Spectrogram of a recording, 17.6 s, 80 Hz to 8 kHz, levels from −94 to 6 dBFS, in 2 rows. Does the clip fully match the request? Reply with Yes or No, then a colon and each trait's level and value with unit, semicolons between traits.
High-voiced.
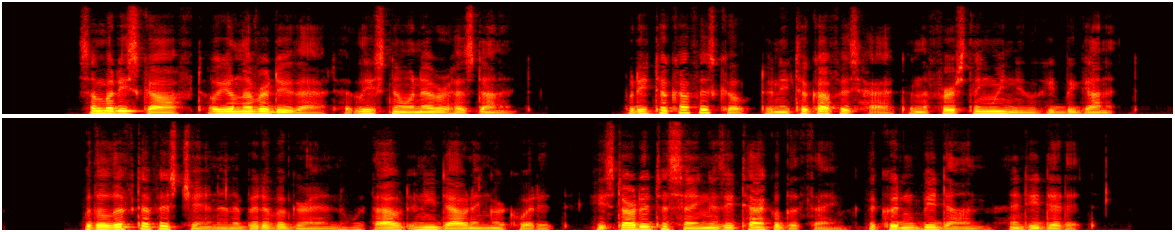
No: low, 130 Hz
